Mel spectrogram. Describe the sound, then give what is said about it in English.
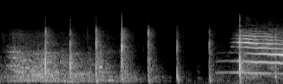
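A cat gives a short, clear meow at the end, after a quick run of sharp rhythmic taps. The meow is bright and harmonic and stands out against the dry knocks before it. “Oh, look, there's that little pussycat again.”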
